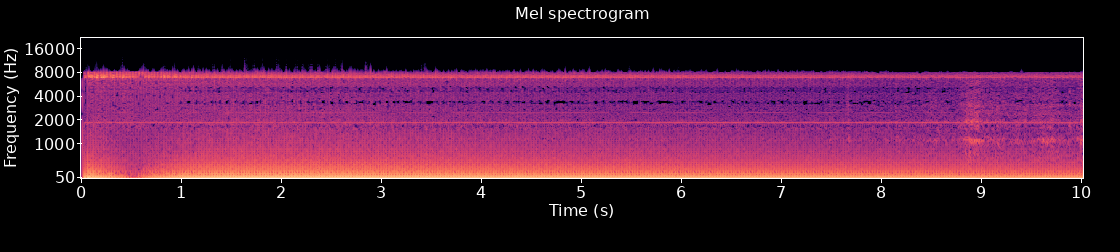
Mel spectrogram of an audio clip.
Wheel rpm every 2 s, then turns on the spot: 0, 0, 0, 0, 30.
8-10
